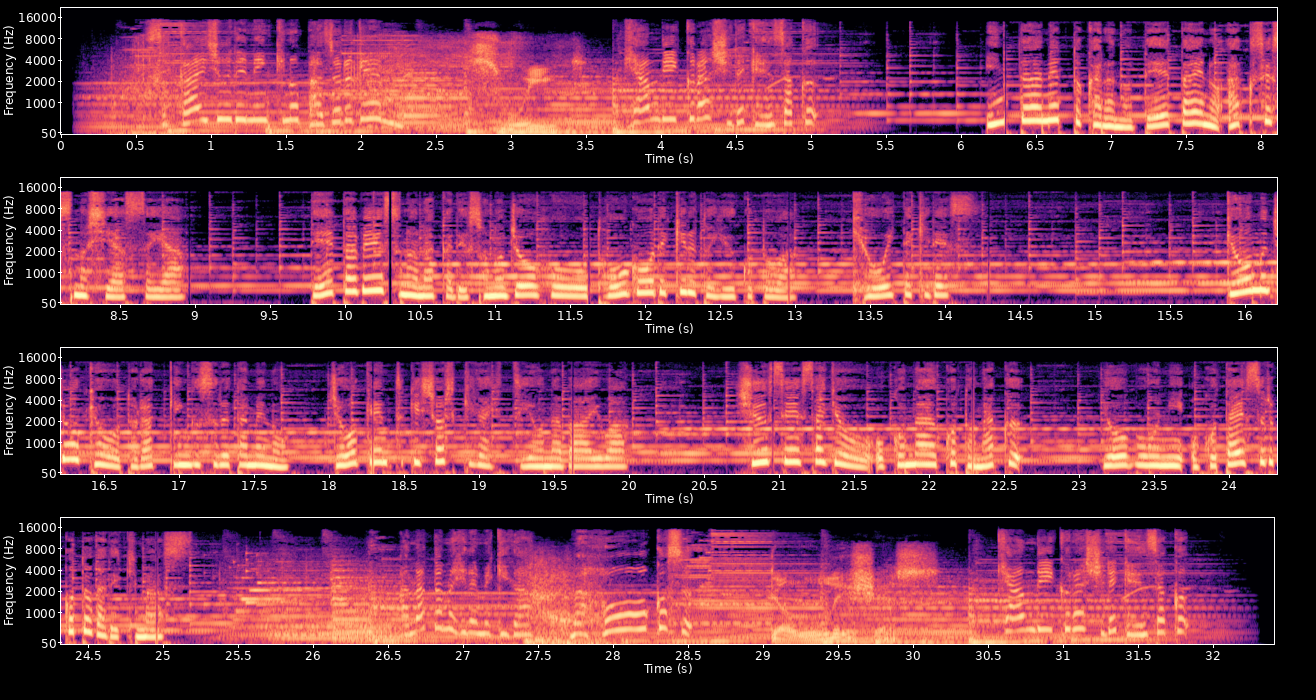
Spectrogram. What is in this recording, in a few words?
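Japanese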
